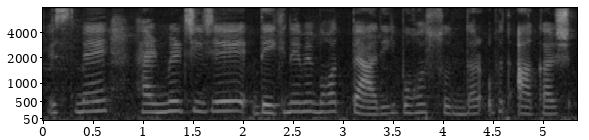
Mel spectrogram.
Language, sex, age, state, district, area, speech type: Hindi, female, 18-30, Madhya Pradesh, Hoshangabad, rural, spontaneous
